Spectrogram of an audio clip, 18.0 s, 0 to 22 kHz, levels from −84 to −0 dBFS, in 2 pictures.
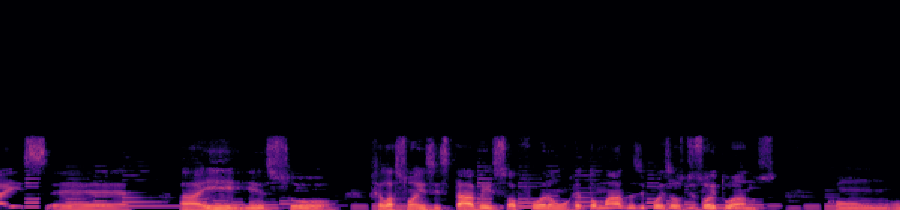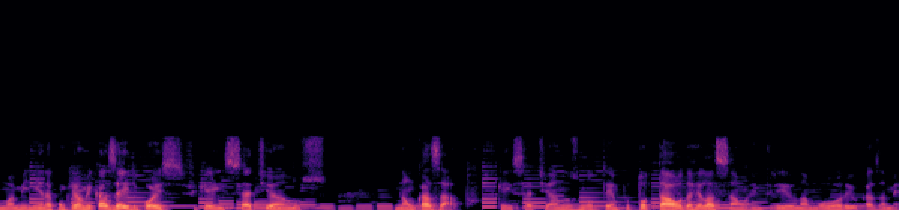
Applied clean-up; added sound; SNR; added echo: classical method Wiener filter.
